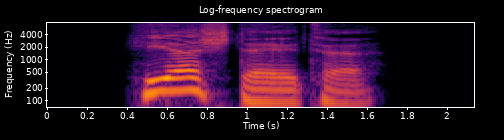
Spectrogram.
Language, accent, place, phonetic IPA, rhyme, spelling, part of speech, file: German, Germany, Berlin, [ˈheːɐ̯ˌʃtɛltə], -eːɐ̯ʃtɛltə, herstellte, verb, De-herstellte.ogg
- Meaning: inflection of herstellen: 1. first/third-person singular dependent preterite 2. first/third-person singular dependent subjunctive II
